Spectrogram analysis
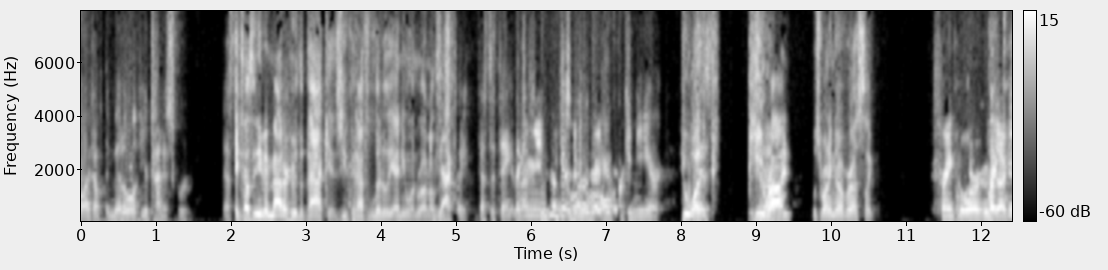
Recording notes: Apolgies for the poor mic quality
